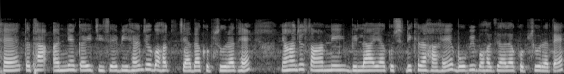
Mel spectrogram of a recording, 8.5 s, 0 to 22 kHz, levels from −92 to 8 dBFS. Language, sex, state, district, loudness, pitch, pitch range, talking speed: Hindi, female, Rajasthan, Bikaner, -16 LUFS, 220 Hz, 210-230 Hz, 190 wpm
